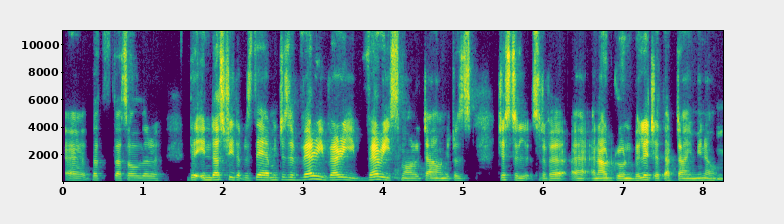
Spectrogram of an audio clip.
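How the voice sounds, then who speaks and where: On a very clean recording with a silent background, the speaker goes at a very fast pace with fairly even intonation. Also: woman, very deep, low pitch for a woman. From India (Madras/Chennai). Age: 60s. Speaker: novelist. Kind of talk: casual chat. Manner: halting, many repetitions.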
